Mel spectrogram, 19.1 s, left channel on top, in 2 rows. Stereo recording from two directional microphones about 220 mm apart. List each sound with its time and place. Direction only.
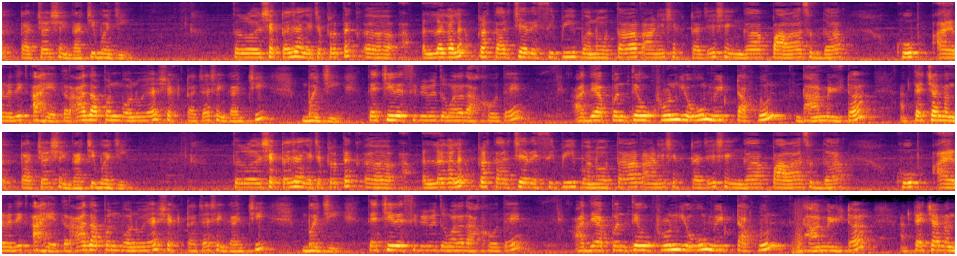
0.2 s speech: 35° left (ahead or behind)
2.3 s a woman's voice: 40° left (ahead or behind)
17.5 s a woman's voice: 60° left (ahead or behind)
